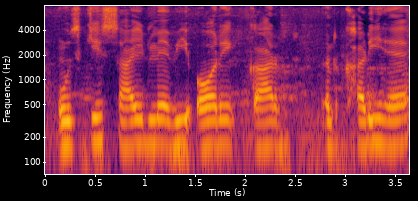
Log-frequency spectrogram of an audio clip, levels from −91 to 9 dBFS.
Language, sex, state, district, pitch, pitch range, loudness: Hindi, male, Jharkhand, Deoghar, 160 Hz, 155-165 Hz, -14 LUFS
